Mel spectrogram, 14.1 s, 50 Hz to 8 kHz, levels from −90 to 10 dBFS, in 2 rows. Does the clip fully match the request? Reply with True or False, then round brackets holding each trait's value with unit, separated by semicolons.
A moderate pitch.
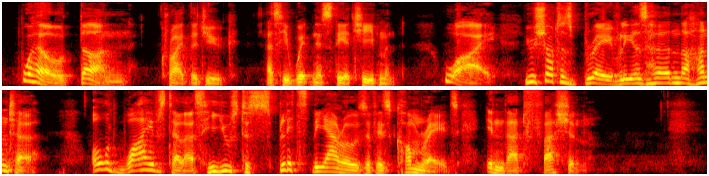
True (150 Hz)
